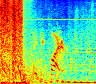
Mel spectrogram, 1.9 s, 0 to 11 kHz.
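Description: Loud, dense gunfire from a Mass Effect 2 firefight erupts for about half a second, then cuts off, leaving a low rumble and a faint voice beneath.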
